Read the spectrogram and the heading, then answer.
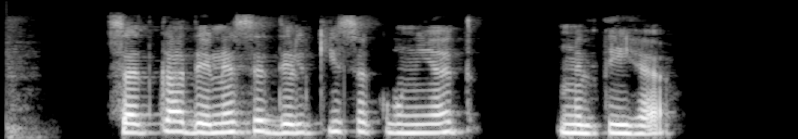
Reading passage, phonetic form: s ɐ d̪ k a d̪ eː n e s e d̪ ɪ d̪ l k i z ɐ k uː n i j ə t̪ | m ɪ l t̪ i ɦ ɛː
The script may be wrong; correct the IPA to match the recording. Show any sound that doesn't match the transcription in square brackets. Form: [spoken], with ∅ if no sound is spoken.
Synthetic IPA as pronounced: s ɐ d̪ k a d̪ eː n e s e d̪ ɪ [∅] l k i [s] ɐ k uː n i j ə t̪ | m ɪ l t̪ i ɦ ɛː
